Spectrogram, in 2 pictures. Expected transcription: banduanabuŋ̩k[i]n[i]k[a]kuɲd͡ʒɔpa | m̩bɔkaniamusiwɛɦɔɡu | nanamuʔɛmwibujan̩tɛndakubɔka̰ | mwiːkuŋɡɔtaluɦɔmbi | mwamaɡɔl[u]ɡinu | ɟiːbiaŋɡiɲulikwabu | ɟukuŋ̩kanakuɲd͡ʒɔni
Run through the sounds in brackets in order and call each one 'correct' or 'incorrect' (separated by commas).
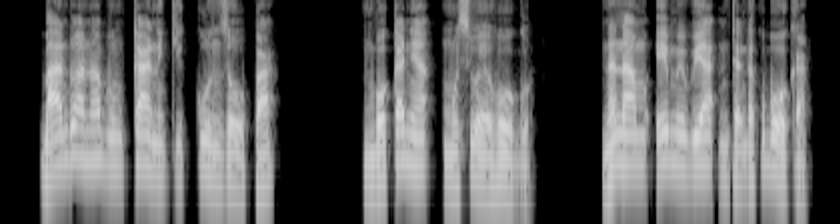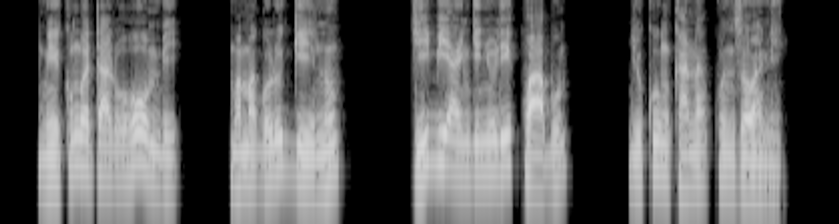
incorrect, correct, incorrect, correct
